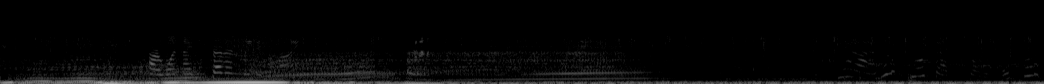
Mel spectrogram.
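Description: A Corvette's V8 launching hard off the start line: a loud low rumble that peaks about two and a half seconds in, then a rising engine note that fades as the car accelerates away. The waiting car's engine idles steadily underneath.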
